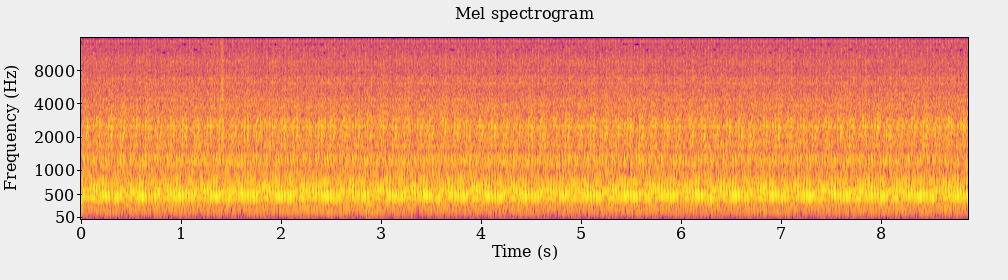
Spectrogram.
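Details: Honda CR-V III 2.4 petrol four-cylinder at idle with sharp, evenly spaced diesel-like clatter over a steady idle; knock at idle, cause unknown.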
